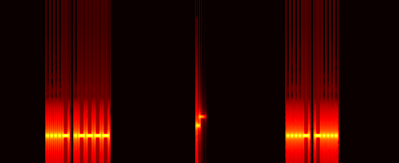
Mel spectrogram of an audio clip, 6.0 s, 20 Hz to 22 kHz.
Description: Morse code, heard as a keyed tone, about 40 wpm, 700 Hz. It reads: 41 46
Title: Numbers - 2-Digit 40wpm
